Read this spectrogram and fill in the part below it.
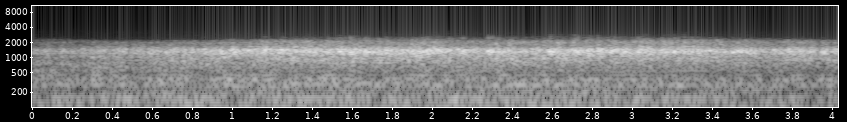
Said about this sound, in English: Assembly lines as modern as American assembly lines. Take it away. Roll out the next bomber. Here's the way. Another bomber coming off the line.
